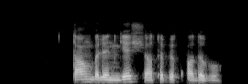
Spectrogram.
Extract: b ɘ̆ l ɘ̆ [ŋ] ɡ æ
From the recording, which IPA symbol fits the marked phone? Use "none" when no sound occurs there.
ŋ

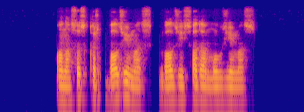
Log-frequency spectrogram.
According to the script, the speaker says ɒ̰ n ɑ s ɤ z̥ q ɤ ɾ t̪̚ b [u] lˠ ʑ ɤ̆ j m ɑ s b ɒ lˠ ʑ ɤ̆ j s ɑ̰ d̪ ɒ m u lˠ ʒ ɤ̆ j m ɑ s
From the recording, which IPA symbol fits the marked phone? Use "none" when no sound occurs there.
ɒ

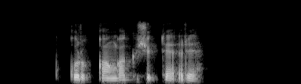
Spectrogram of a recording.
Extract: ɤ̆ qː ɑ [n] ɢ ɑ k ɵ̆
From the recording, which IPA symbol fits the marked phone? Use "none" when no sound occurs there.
ɴ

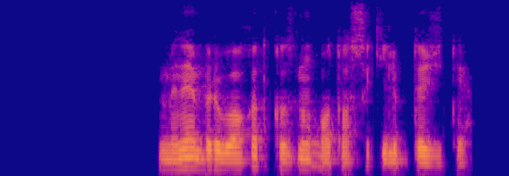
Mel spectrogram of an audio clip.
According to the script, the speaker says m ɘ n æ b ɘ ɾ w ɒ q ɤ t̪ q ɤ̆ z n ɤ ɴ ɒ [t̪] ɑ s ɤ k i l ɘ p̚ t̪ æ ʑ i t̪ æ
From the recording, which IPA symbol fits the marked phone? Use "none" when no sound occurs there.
t̪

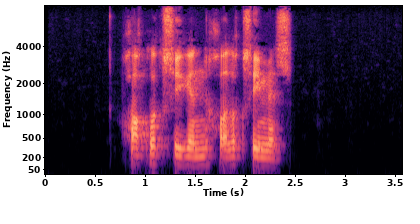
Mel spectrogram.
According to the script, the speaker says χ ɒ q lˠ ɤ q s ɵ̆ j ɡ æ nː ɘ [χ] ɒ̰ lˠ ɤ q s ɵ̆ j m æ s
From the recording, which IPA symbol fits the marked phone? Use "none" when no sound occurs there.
χ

